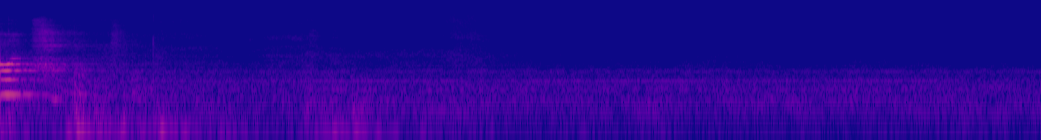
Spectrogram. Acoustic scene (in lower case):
elevator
